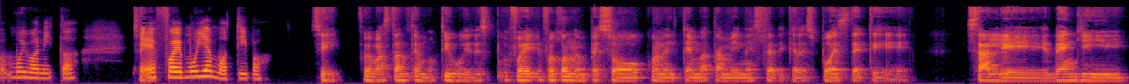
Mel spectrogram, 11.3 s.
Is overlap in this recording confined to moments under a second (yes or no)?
yes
